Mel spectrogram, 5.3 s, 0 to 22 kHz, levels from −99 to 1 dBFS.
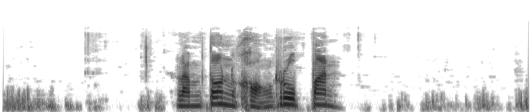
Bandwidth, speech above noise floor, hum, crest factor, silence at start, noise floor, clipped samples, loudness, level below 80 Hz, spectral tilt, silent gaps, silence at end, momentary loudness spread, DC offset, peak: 7.8 kHz; 43 dB; none; 20 dB; 0.1 s; -60 dBFS; under 0.1%; -17 LUFS; -54 dBFS; -6.5 dB/octave; none; 0 s; 24 LU; under 0.1%; -2 dBFS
